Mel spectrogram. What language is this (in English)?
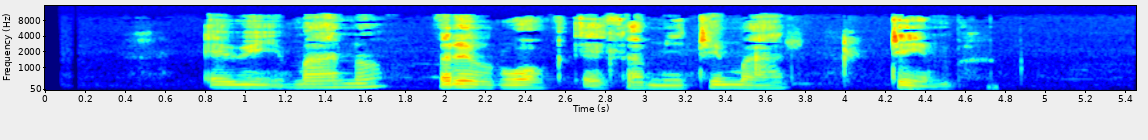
Luo (Kenya and Tanzania)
